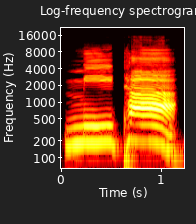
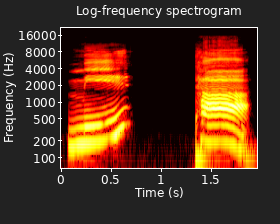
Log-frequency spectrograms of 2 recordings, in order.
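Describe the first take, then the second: First: "मीठा" joined as one word, long vowels; syllables blended. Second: "मीठा" split into मी, pause, ठा, each drawn out; syllable by syllable. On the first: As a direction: say "मीठा" in one connected stretch. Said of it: "तो मिलके बन जाएगा". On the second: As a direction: sound out "मीठा" slowly, मी rising, ठा falling. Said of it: "एक एक अक्षर का उच्चारण". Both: Shown as a demonstration.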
